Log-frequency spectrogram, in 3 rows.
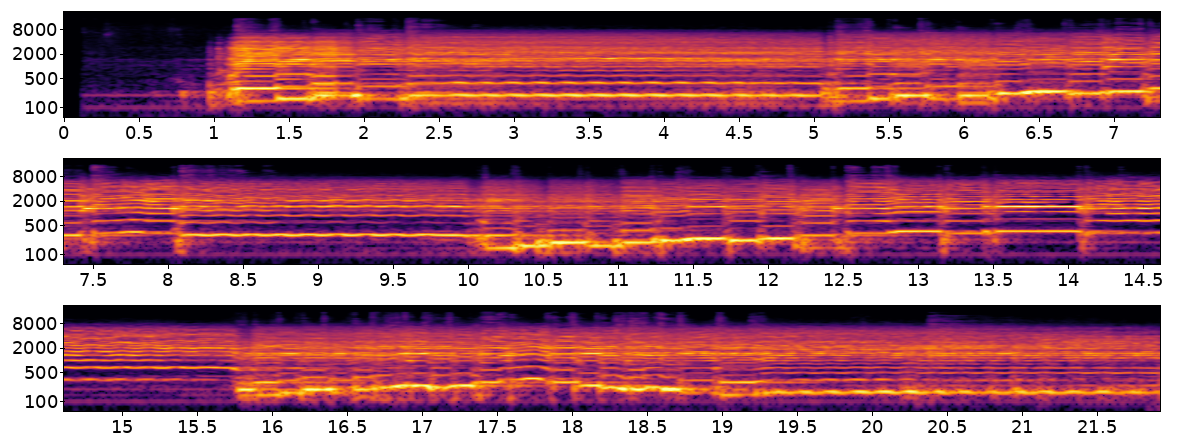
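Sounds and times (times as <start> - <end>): distorted electric guitar lead: 0.8 - 21.9.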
